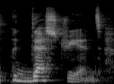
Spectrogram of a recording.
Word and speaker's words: pedestrians: but like I said the stress the stress is pedestrians pedestrians it goes on the second syllable so you have to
